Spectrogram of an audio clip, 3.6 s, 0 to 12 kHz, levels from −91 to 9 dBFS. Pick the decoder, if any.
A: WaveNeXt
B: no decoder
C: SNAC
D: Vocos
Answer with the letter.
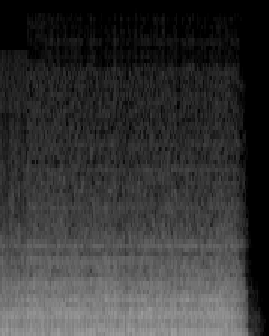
D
